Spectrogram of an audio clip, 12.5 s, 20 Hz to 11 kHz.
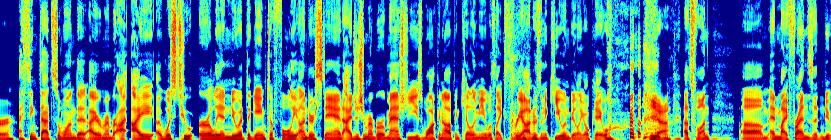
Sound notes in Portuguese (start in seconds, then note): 9.0 risos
